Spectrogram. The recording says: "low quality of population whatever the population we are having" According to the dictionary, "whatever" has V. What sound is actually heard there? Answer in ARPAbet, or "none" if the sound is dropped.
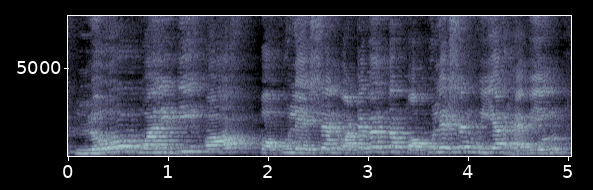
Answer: B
